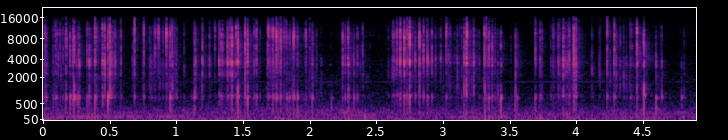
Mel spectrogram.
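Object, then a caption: Chrome-plated plastic hair brush. Long nails scratch and tap along the ridged wing feathers of a hand-sized, hollow, shiny gold chrome-plated plastic hair brush sculpted like an eagle. The result is a quiet, dry stream of bright, crackly scrapes and quick clicky taps with almost no low end and no ring.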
